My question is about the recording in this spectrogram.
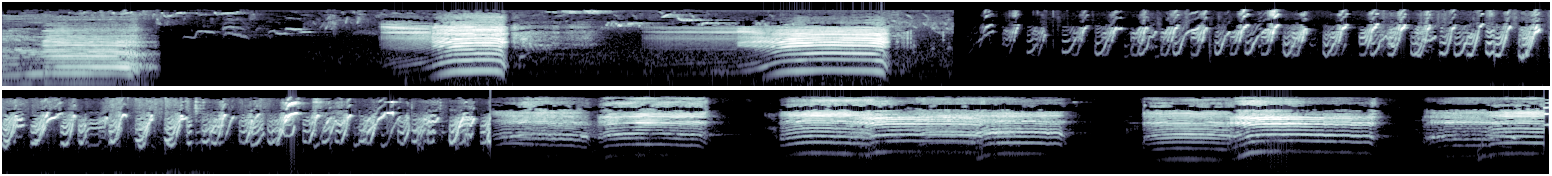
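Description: Cow mooing in long calls that rise and fall, twice in the first nine seconds. Then a rapid run of short, high squeaky calls, several a second, from guinea pigs for about ten seconds, followed by repeated bleating calls from sheep.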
